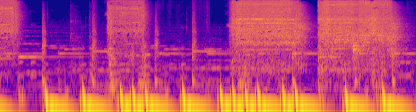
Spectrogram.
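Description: Cordless drill-driver running a bolt into a disc brake caliper and its mounting bracket, in several short runs, with background music that has a steady beat.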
